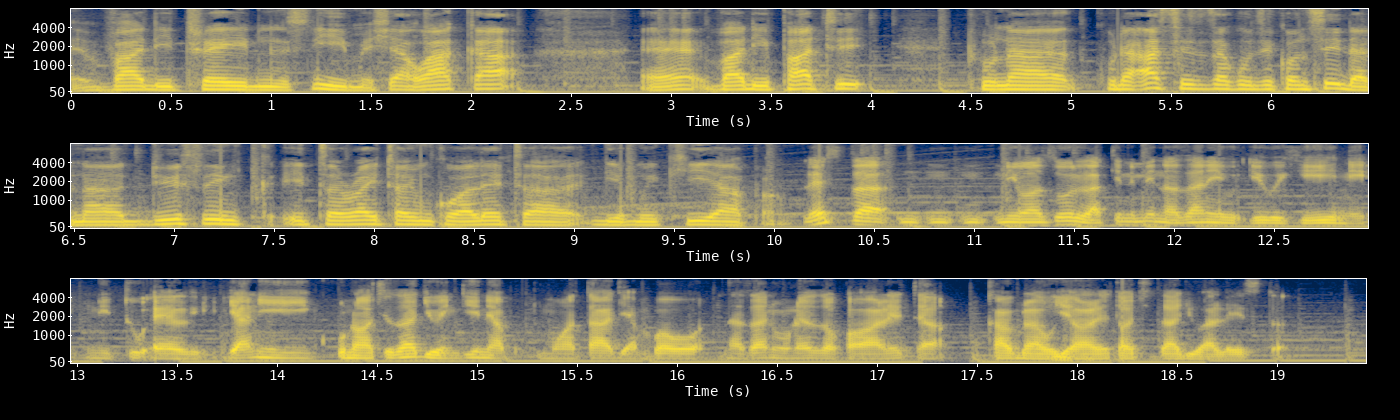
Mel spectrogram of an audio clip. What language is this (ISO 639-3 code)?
swa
